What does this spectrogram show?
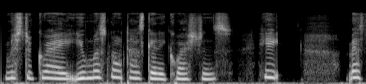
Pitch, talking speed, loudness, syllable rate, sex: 280 Hz, 145 wpm, -16 LUFS, 4.4 syllables/s, female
